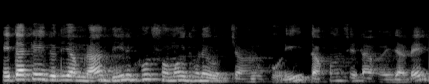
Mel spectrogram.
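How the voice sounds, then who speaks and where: A mellow, sing-song man's voice, fairly quick and on the high side, leads a language lesson. He patiently explains each sound and says it several times over to show it. The classroom lecture is captured in roomy, dull audio.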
